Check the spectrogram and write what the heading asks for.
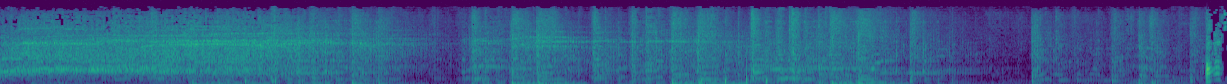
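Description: A crowd cheering loudly and steadily for the first four seconds or so as a candidate is announced. Then music with a steady, pulsing beat plays, fading out near the end.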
